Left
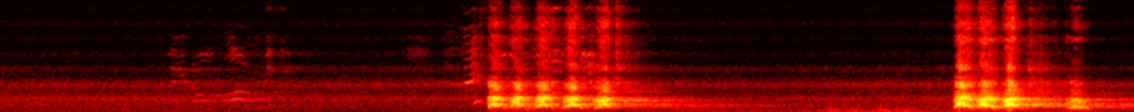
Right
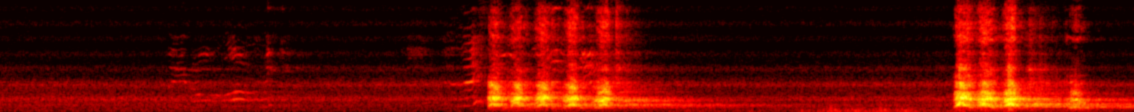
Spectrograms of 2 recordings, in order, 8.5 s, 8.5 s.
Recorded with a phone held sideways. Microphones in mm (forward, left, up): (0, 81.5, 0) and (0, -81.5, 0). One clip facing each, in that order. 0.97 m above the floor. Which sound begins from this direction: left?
A dog barking, at 3.7 s.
